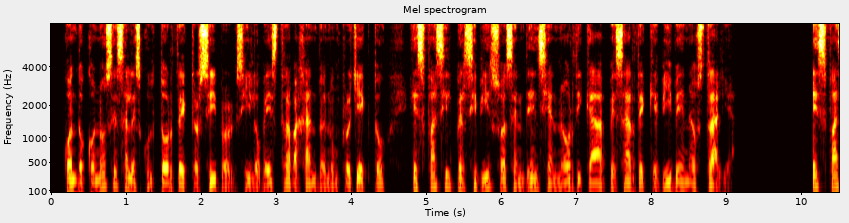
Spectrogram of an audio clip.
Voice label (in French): espagnol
